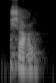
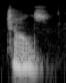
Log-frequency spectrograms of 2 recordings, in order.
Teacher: Entonces fíjate que tenemos el dígrafo CH en las dos lenguas, pero en francés tenemos sh, Charles. en inglés tenemos che.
